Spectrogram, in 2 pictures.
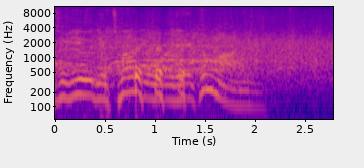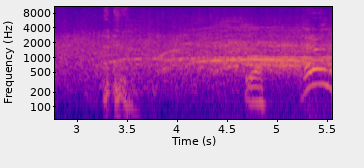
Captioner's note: cheers and applause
